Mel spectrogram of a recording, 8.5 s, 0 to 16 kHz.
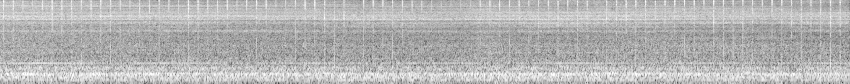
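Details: Laser tattoo removal on the upper back, removing a scripted name tattoo: rapid regular snapping pulses, about 150 a minute, over a loud steady hiss as the tattoo-removal laser fires.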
